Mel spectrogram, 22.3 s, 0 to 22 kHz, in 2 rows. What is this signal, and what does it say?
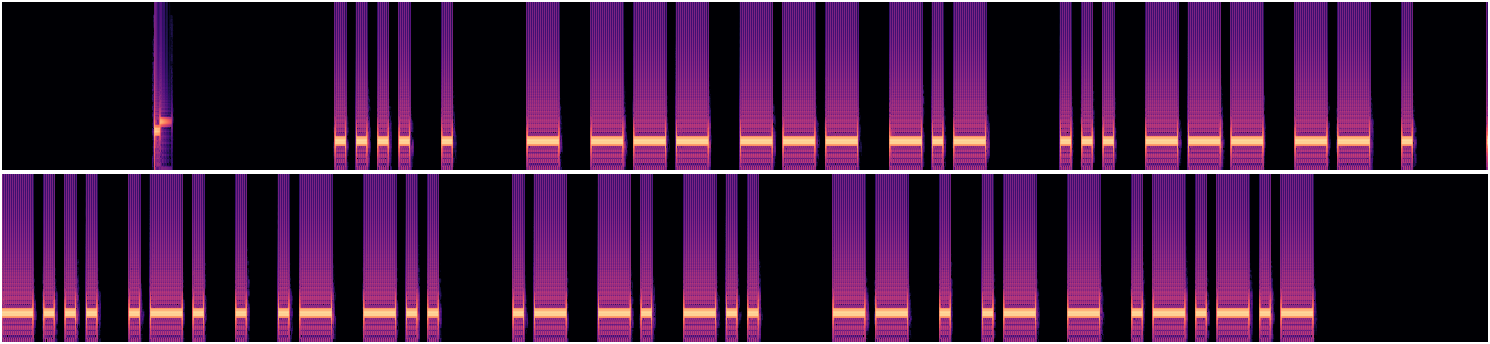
Morse code, heard as a keyed tone, about 15 wpm, 700 Hz. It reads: HE TOOK SOME BREAD AND MEAT.
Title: Sentences from Top 1600 Words 15wpm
